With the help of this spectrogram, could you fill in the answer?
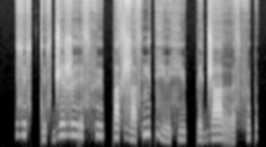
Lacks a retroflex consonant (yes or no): no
